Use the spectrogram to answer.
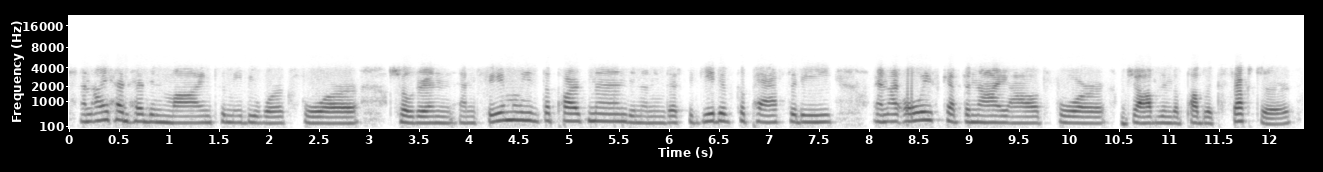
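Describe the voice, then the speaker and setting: Brief: woman from Albania, Albanian native, thirties, measured podcast guest, phone-quality audio. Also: medium pitch. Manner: measured, explanatory, with frequent fillers. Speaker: guest, crime analyst. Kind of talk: podcast interview. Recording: phone-like narrow band line.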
